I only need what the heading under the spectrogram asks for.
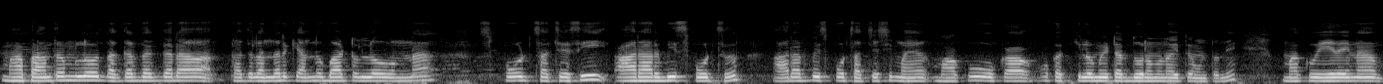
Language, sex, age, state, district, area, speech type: Telugu, male, 60+, Andhra Pradesh, Visakhapatnam, urban, spontaneous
